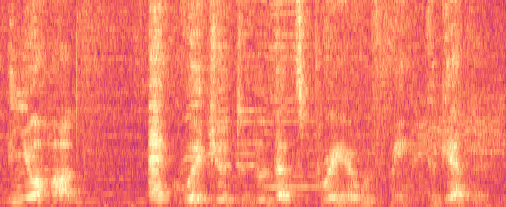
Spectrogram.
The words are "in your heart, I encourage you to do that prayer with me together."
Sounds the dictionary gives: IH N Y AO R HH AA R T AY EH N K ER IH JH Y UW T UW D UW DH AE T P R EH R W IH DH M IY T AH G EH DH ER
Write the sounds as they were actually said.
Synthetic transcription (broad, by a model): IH N Y AO R HH AA R T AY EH K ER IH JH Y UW T UW D UW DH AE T P R EH R W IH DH M IY T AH G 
